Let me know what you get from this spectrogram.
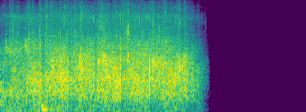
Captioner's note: audience applause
